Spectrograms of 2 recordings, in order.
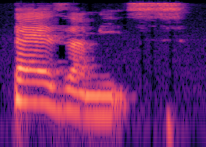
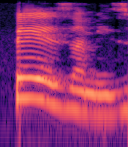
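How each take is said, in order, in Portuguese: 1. A primeira vogal é aberta. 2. A primeira vogal é fechada. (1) "Vamos tirar o circunflexo. Ficou como?" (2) "Ele fecha o som da vogal"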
